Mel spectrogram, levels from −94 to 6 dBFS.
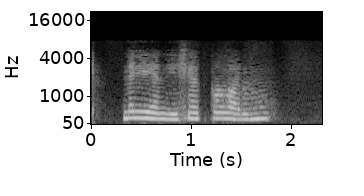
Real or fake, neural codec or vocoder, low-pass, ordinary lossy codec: fake; codec, 44.1 kHz, 0.9 kbps, DAC; 19.8 kHz; AAC, 24 kbps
